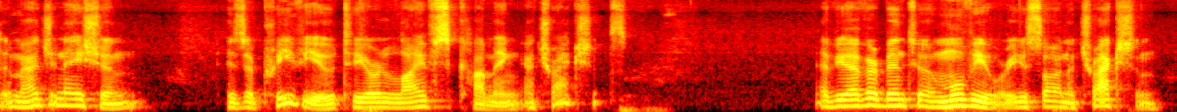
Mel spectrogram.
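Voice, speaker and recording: Very deep-voiced earnest motivational man. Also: vocal fry. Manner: earnest, quotes sayings, slow emphasis. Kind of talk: motivational talk.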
